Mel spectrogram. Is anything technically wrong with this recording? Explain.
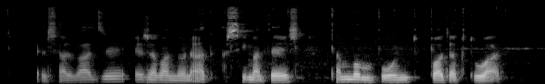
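Yes. The microphone volume is stepped up twice, at 1.47 s just before "abandonat a si mateix" and at 2.49 s between "abandonat a si" and "mateix tan bon punt". Each time the input gain is raised in a single step, by about 8 dB and then about 4 dB, so speech and background noise jump louder together.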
